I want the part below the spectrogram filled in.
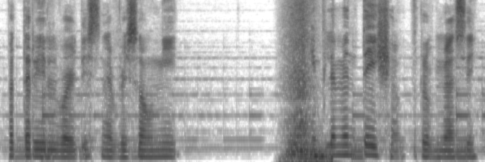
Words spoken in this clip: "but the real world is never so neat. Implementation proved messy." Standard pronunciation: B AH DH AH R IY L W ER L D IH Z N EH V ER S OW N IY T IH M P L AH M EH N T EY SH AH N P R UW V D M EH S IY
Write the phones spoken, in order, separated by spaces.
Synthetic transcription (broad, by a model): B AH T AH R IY L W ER D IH S N EH V ER S OW N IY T IH M P L AH M EH N T EY SH AH N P R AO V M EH S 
